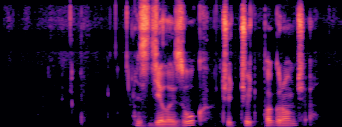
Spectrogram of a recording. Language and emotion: Russian, neutral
